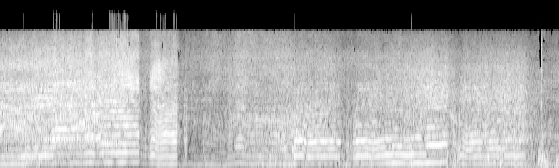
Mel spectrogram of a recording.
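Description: Rally car engine running hard at high revs as the car drives past on the stage, a steady pitched note with a brief dip in pitch about two seconds in before it picks up again.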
